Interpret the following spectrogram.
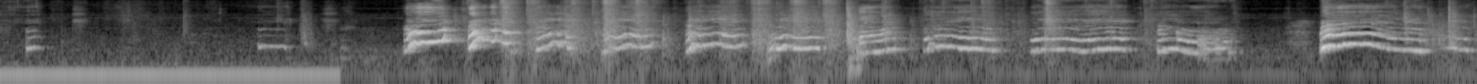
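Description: A puppy shut in a wire crate whining in a long run of high, wavering cries that rise and fall in pitch, starting about four seconds in. Before that, a steady low hum runs and then stops.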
